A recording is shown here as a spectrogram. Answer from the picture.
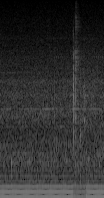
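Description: Steady low electrical hum from an electric guitar plugged into an amplifier: background noise from the live signal chain. A single light click comes about one and a half seconds in.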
